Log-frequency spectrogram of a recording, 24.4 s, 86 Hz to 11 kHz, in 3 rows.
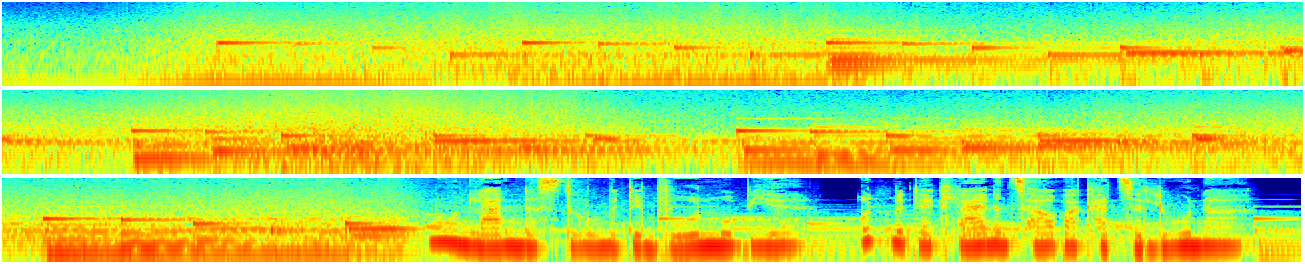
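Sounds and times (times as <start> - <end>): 
gentle sea waves washing onto a beach: 0.0 - 18.9
calm sustained music chords: 0.0 - 24.3
speech: 20.3 - 24.2.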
